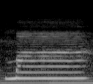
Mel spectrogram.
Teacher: So it's a high and level tone. So to master that, just try to prolong it. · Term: first tone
